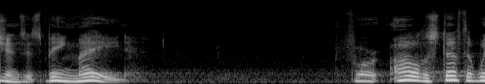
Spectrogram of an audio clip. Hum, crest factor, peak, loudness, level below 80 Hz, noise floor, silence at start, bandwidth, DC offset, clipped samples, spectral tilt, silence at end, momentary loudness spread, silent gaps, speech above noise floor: none; 14 dB; -6 dBFS; -19 LUFS; -66 dBFS; -55 dBFS; 0 s; 12 kHz; under 0.1%; under 0.1%; -8 dB/octave; 0 s; 13 LU; none; 36 dB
